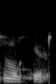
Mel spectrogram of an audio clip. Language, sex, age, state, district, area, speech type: Marathi, male, 30-45, Maharashtra, Amravati, rural, conversation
